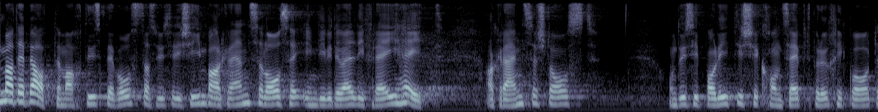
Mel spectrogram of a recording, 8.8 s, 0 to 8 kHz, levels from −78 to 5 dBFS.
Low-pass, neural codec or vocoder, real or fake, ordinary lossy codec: 7.2 kHz; none; real; none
